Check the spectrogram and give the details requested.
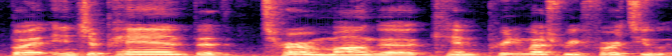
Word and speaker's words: manga: talking about manga and yes that's how you pronounce it manga and it's spelled ma n GA and it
